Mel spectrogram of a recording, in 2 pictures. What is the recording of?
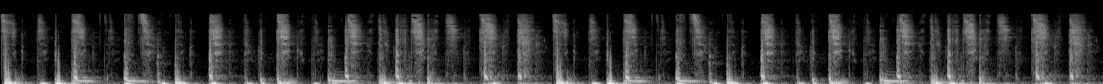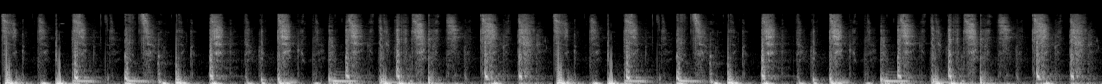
Beatbox loop at 87 BPM with effects
Recorded myself beatboxing at 87 beats per minute. I did three layers, then copied the whole thing, pitch shifted it and put it back in. Enjoy! Use for whatever you like.
This was just an experiment, so I didn't use a click track. Apologies for any timing issues.
vocal, 87-bpm, percussion, hiphop, beat, beatbox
